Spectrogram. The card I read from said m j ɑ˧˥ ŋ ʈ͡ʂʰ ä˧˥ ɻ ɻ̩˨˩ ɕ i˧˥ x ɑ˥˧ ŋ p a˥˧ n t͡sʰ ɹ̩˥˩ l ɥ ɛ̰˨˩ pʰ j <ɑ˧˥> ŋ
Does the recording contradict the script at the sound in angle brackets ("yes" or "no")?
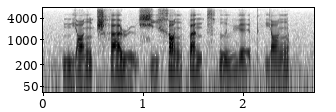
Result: no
